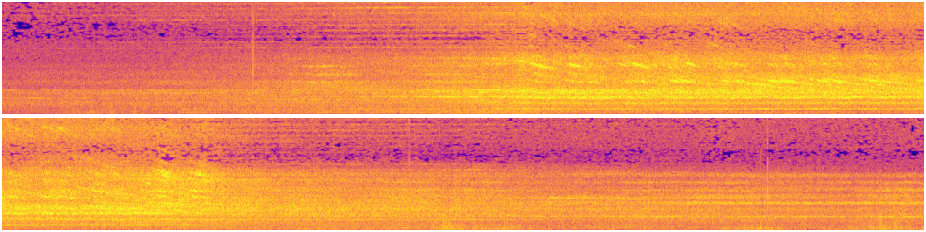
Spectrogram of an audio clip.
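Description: Thameslink electric multiple unit running along the station platform. It grows louder as it approaches, is loudest for several seconds in the middle with a high whine of several steady tones, then eases off, with a few sharp knocks near the end.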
